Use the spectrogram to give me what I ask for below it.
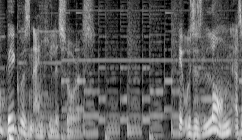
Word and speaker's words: ankylosaurus: you say that again an key low saw russ how big was an ankylosaurus it was as long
